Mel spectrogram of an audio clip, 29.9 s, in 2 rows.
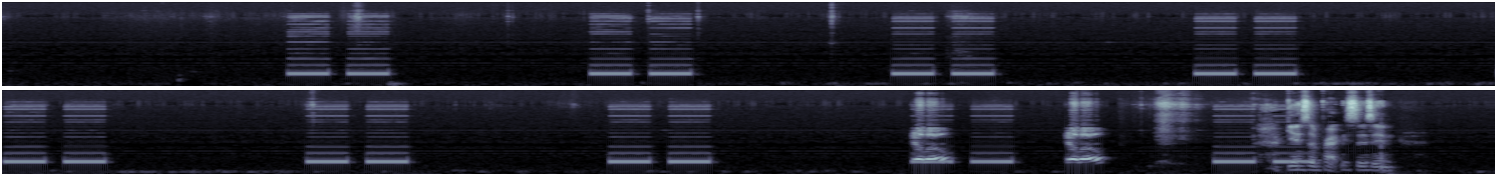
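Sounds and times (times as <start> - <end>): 
quiet low noise: 0.0 - 29.8
telephone ringing on an outgoing prank call: 2.9 - 4.0, 5.9 - 7.0, 8.9 - 10.0, 12.0 - 13.1, 15.0 - 16.1, 18.0 - 19.1, 21.0 - 22.1, 24.1 - 26.0, 27.1 - 28.2
speech: 27.8 - 29.0.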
